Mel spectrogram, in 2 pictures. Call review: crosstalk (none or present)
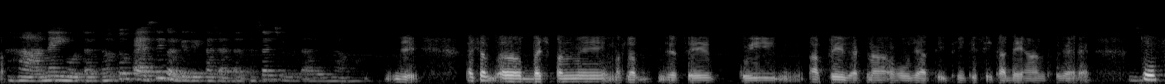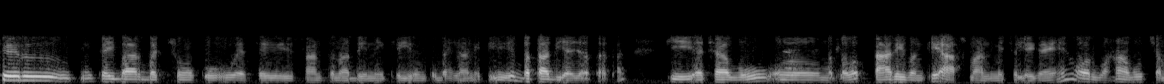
none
